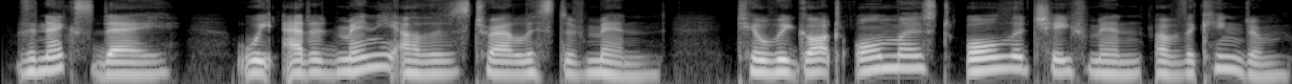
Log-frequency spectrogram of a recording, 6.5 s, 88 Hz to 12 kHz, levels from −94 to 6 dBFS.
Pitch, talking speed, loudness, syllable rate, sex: 180 Hz, 215 wpm, -20 LUFS, 5.1 syllables/s, female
